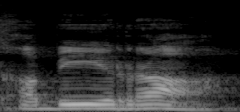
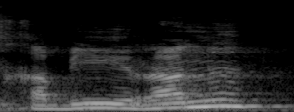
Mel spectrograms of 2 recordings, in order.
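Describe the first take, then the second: First: The word ends with a vowel sound. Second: The word ends with an n sound. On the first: "pronounced as Khabira" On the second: "the sound of this two zabar, which is Khabiran"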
